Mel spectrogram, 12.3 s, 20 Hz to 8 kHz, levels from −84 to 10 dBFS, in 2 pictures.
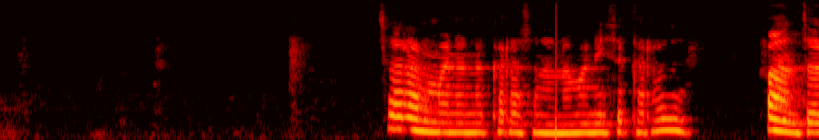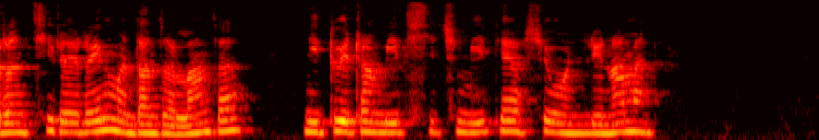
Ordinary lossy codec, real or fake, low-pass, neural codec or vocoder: none; real; 7.2 kHz; none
